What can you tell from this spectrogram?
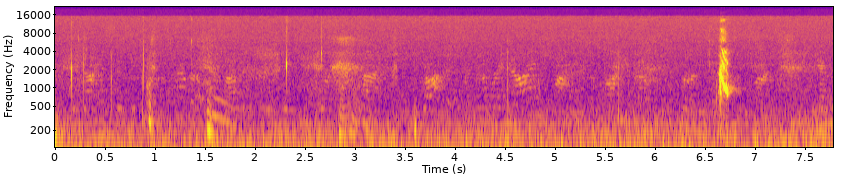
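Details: Newborn baby girl with hiccups: soft background sounds, then one abrupt, clipped hiccup near the end.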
